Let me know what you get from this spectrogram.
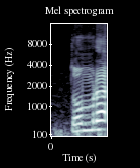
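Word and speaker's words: تاء: এবং নুক্তাগুলি কোথায় উপরে এটার উচ্চারণ কি হবে তা এটাও পাতলা উচ্চারণ হবে এটার উচ্চারণে কি হবে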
